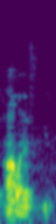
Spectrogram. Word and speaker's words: aleph: is very similar to the pronunciation of aleph, but a little different. Those of you that know some of the African dialects will notice a certain similarity. Ayin is ayin, and aleph is aleph.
